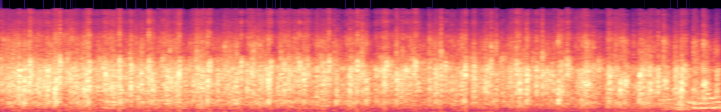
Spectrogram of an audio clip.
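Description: Sustained applause from an audience at a political dinner event, many hands clapping in a dense, steady patter that holds loud and even for several seconds without voices.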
